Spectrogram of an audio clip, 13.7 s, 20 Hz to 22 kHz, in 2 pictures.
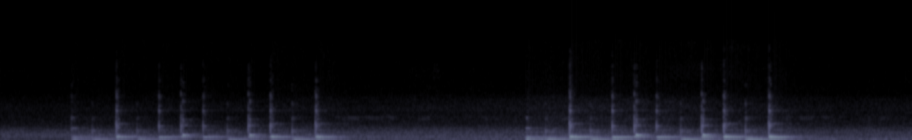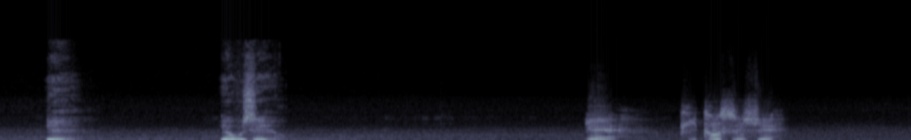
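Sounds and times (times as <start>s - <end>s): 
mobile phone ringtone with bright electronic tones: 0.5s - 3.2s, 3.9s - 6.4s
speech: 8.6s - 9.0s, 12.3s - 12.8s.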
